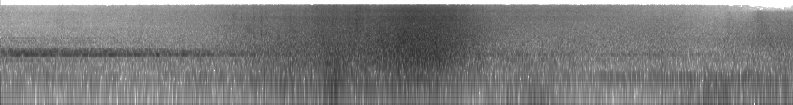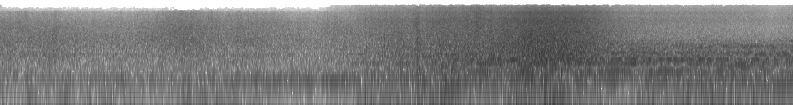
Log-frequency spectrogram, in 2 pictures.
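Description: Ambient, wordless passage of a pop song recording: two slow swells of noise like waves washing in, the louder about five seconds in and a smaller one near the end, over faint sustained tones that grow fuller near the end.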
